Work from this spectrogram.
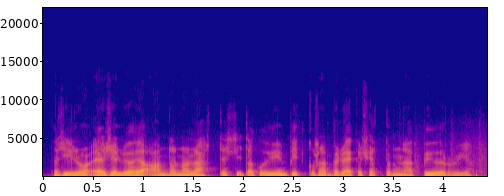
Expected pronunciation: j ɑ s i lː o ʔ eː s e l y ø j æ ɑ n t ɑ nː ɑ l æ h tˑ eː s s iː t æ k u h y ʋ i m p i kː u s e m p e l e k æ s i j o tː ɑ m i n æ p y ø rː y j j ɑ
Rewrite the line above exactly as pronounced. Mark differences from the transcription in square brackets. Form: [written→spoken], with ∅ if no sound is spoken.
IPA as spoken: j ɑ s i lː o ʔ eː s e l y ø j æ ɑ n t ɑ nː ɑ l æ h tˑ eː s s iː t æ k u h y ʋ i m p i kː u s e m p e l e k æ s i j o tː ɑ m i n æ p y ø rː y j j ɑ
